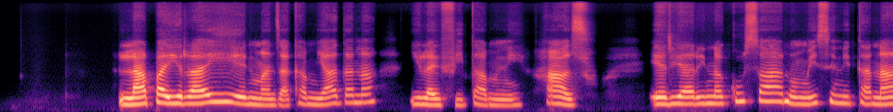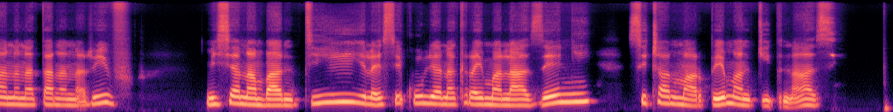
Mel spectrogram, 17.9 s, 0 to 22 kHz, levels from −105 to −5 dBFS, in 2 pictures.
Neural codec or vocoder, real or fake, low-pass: autoencoder, 48 kHz, 32 numbers a frame, DAC-VAE, trained on Japanese speech; fake; 19.8 kHz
